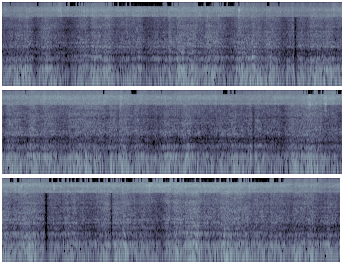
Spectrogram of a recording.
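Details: Honey bees during the rainy season; a steady, dense low buzz throbbing gently in loudness across the whole recording, with a faint higher whine and a soft background rumble.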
